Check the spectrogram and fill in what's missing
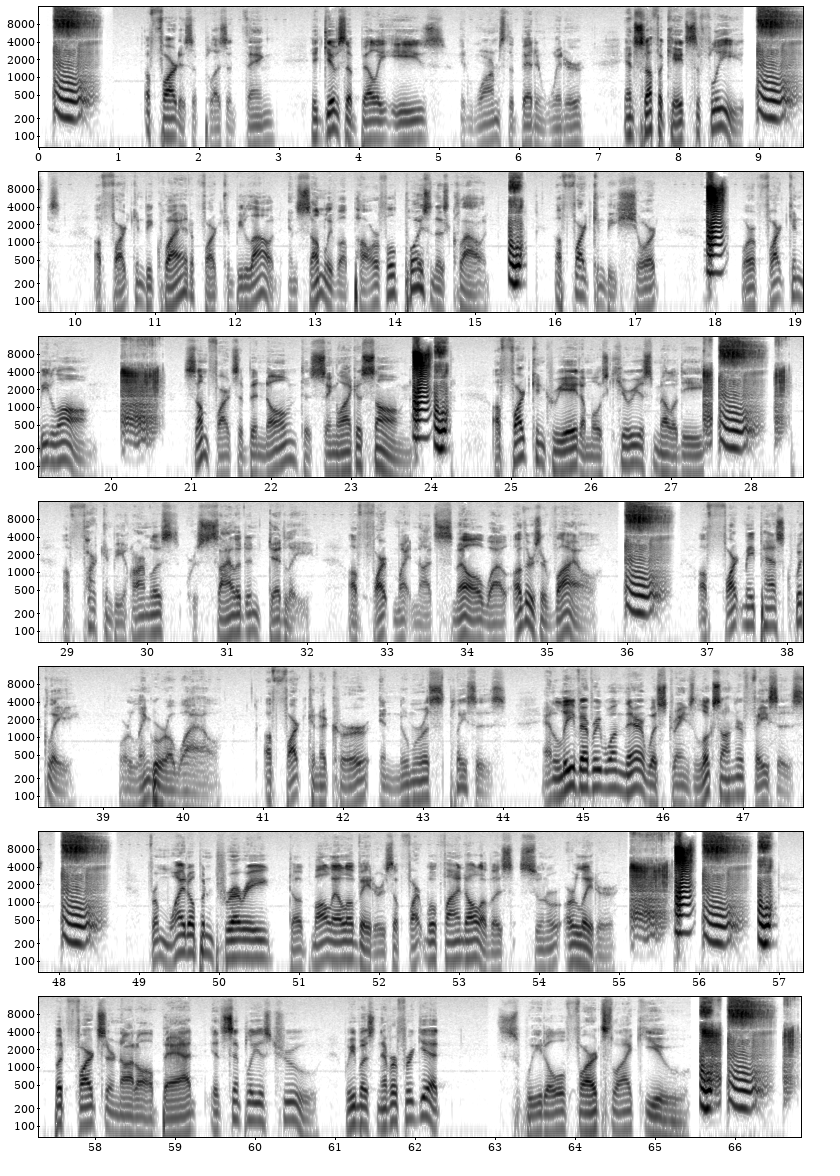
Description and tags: Poem with farts
Poem about farts with effects from
fart, farts, male, voice, voice-over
